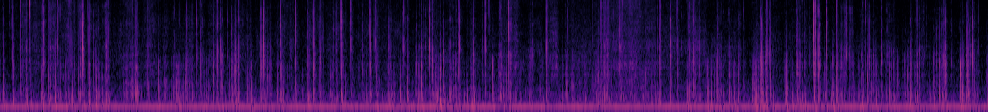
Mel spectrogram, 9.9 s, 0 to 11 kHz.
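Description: Long burgundy nails rapidly tap and scratch the dark grey textured rubber sole of a flip-flop with a flag-print edge, solid and flexible and held in both hands. Dense, crisp clicks and dry scraping crinkles run throughout over a steady low hum near 125 Hz, each tap dying away almost instantly.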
